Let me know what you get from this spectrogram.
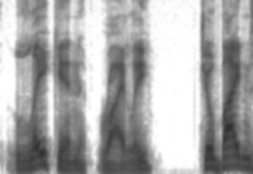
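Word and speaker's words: Laken: killed by an illegal so instead of saying Lin Riley Joe Biden says Lincoln Riley Lincoln Riley Lincoln Riley so Lincoln Riley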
